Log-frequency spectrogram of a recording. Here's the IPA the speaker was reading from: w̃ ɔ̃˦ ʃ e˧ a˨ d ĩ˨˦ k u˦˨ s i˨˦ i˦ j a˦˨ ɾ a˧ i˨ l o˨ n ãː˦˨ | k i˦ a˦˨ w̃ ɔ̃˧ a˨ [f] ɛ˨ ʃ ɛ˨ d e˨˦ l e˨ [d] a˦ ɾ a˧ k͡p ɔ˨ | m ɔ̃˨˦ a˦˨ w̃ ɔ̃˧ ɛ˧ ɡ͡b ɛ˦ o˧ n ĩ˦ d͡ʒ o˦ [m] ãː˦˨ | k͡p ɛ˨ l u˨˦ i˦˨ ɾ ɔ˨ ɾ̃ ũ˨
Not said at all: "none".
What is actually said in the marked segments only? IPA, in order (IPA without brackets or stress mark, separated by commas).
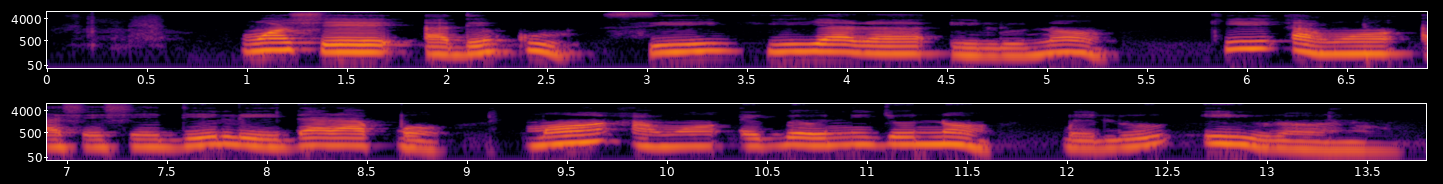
ʃ, d, n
